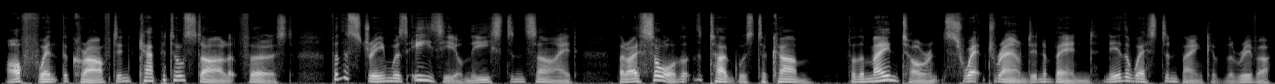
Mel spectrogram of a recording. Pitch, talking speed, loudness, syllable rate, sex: 120 Hz, 200 wpm, -21 LUFS, 4.4 syllables/s, male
